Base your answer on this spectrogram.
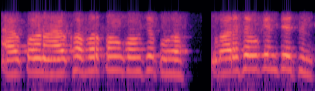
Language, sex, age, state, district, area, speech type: Odia, female, 60+, Odisha, Khordha, rural, conversation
